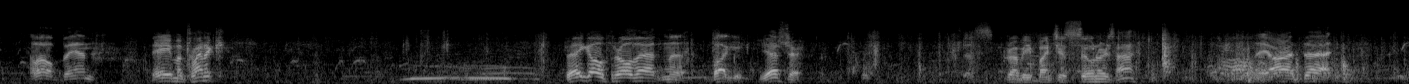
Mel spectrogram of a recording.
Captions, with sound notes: Hello, Ben. - Hey, McLintock. (cattle mooing) - Drago, throw that in the buggy. - Yes, sir. - That's a scrubby bunch of sooners, huh? - They are, at that.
